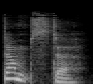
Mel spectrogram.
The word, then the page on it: dumpster: British English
